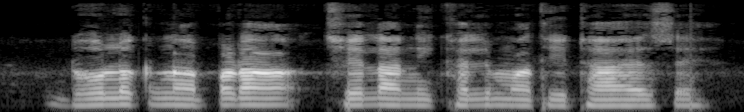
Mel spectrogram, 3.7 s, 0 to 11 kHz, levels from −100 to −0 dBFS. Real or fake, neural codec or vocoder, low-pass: real; none; 9.9 kHz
